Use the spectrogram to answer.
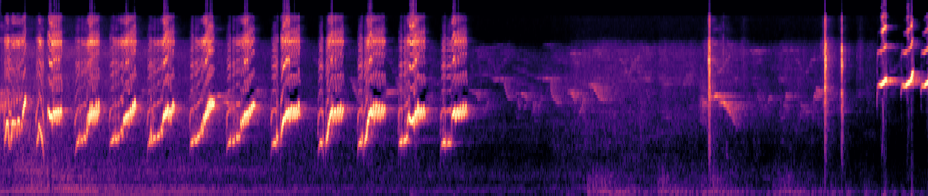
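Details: White-rumped shama song played as a lure to draw a response: a fast run of repeated rising whistled notes for about four seconds, then a quiet pause and a few high thin notes near the end.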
